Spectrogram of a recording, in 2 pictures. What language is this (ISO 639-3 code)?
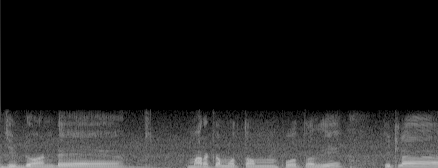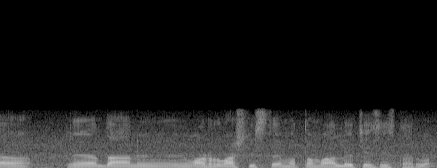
tel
